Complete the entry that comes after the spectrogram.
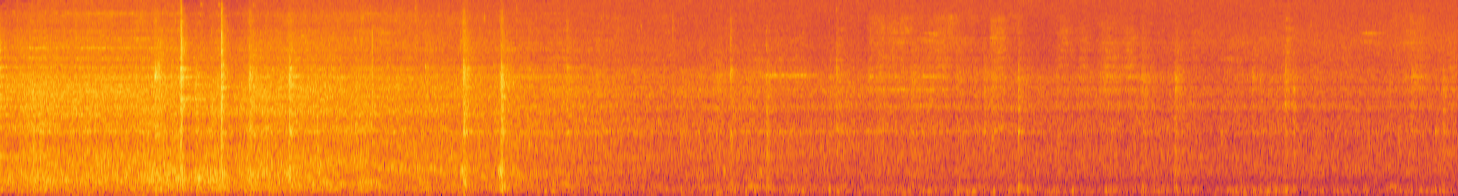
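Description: Railway passenger coaches rolling past, their wheels clicking over the rail joints. The sound is loudest at first, with a couple of sharp clacks about five seconds in, then fades steadily as the train draws away.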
